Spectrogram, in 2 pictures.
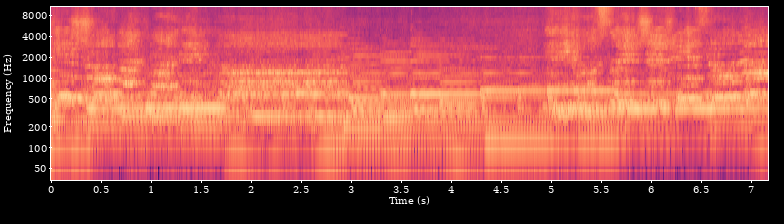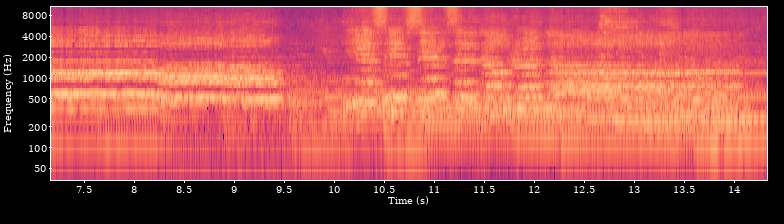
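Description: Children's choir of boys and girls singing together, sustained phrases with a brief breath-pause about nine and a half seconds in.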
